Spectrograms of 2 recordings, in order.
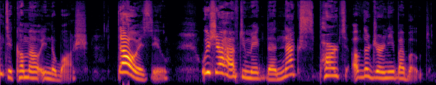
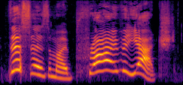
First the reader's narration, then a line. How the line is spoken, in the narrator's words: cried Mr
